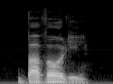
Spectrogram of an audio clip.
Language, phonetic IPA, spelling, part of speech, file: Polish, [baˈvɔlʲi], bawoli, adjective, Pl-bawoli.ogg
